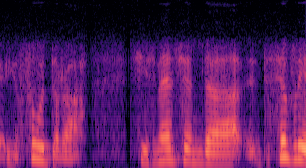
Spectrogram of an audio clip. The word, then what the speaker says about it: Yashodhara: Her name, by the way, is, it can be pronounced Yashodhara or Yasodhara. Which one do you prefer? – I usually just pronounce it Yasodhara.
